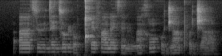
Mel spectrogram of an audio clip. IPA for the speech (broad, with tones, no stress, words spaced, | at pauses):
ʔãː˦søː˦dɛ˦ d͡zo˦ɽʏ˨ɽo˨ǃʰɛ˦ fãː˦ɽɛ̃˦˨sɛ̃˨ɽʏː˨ wã˦ xõ˦ ho˨d͡ʒãː˦˨pʰʌ˨ d͡ʒa˨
